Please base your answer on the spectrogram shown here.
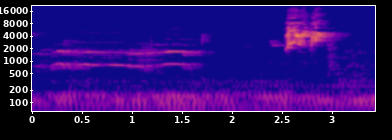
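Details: Green Fischer's lovebird, a champion song-competition bird, gives one brief harsh, buzzy chirp burst near the end, after a drawn-out, faint tonal sound at lower pitch.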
